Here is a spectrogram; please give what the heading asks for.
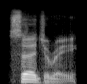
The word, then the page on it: surgery: British English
